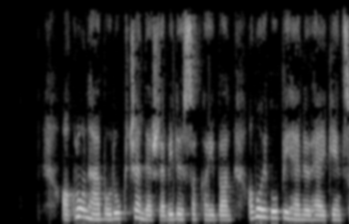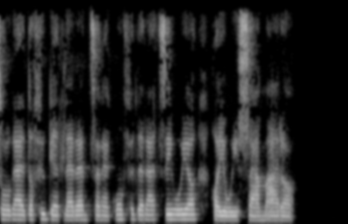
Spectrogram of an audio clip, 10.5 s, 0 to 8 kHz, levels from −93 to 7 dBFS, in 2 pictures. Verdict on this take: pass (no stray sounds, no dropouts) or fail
pass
